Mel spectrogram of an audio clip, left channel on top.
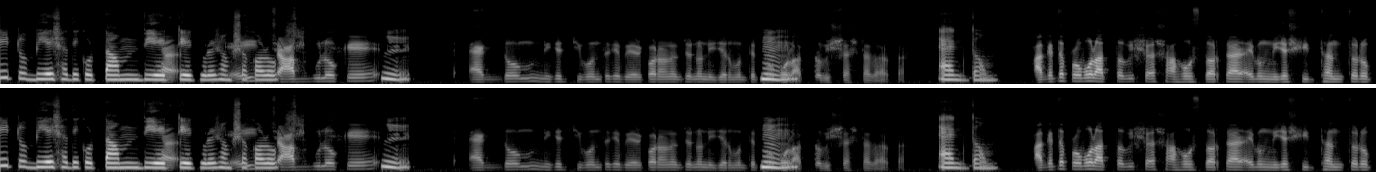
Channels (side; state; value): both; normal; correlation 0.89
